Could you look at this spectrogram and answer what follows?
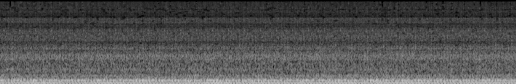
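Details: Audi RS3 DAZA five-cylinder at warm idle during first-start coolant bleed, heat exchanger purged of air and temperature at 90; smooth, even low idle with steady beat, no stumble or knock, normal healthy running.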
